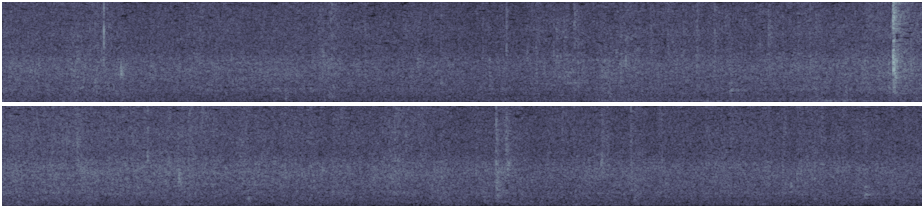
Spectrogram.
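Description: Steady rain falling, an even hiss with scattered small drop ticks and one sharper tick about four and a half seconds in.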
